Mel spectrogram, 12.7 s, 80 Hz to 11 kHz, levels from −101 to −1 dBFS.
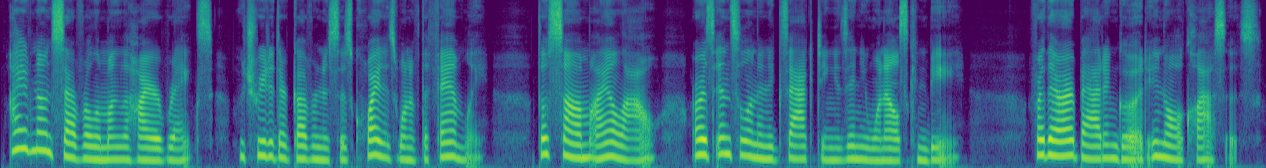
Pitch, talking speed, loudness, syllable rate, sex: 220 Hz, 200 wpm, -19 LUFS, 6.1 syllables/s, female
